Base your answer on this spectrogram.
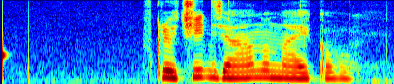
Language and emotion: Russian, neutral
